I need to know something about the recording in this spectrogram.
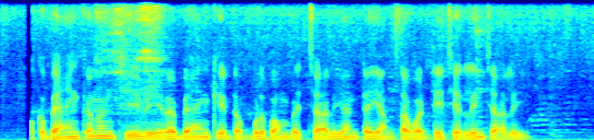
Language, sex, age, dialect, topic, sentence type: Telugu, male, 18-24, Utterandhra, banking, question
